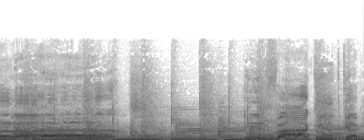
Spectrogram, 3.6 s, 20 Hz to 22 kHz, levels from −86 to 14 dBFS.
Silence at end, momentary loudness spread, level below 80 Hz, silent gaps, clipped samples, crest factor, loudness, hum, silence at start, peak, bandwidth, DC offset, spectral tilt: 0 s; 5 LU; -20 dBFS; none; under 0.1%; 12 dB; -13 LUFS; none; 0 s; 0 dBFS; 15 kHz; under 0.1%; -6 dB/octave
